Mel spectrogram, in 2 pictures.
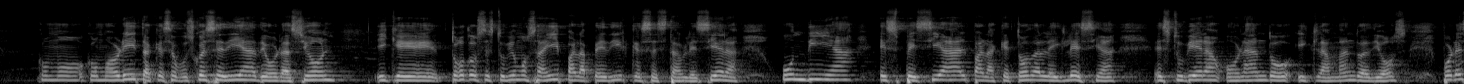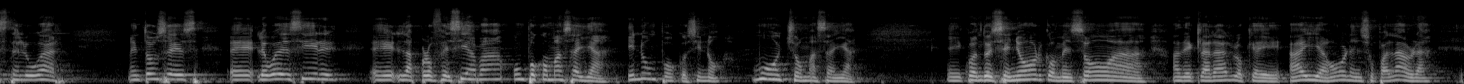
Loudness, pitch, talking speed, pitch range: -29 LUFS, 195 Hz, 150 wpm, 175-210 Hz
